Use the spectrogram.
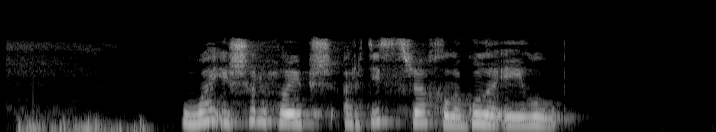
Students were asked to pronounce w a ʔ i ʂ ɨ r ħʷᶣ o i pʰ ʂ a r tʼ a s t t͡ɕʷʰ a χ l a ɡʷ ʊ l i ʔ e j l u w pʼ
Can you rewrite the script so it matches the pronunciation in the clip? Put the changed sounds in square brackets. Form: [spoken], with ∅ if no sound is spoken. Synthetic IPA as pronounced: w a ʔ i ʂ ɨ r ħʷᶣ o [j] pʰ ʂ a r tʼ [i] s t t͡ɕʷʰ a χ l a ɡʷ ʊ l [a] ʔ e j l u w pʼ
